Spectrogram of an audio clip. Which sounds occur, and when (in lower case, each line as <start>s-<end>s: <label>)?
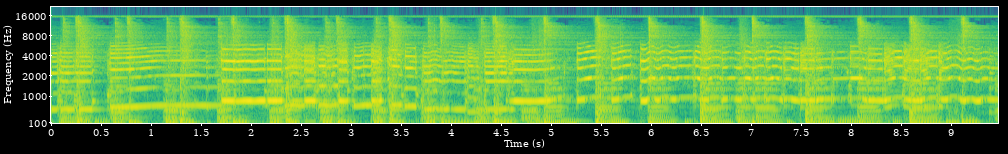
0.0s-9.4s: music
